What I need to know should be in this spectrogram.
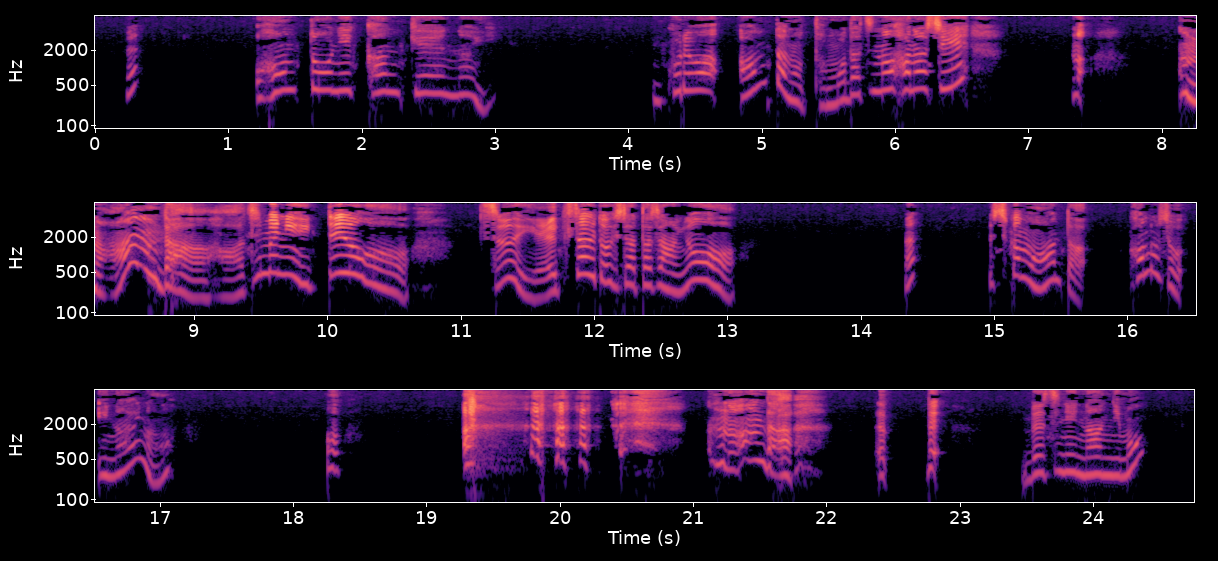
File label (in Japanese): josei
